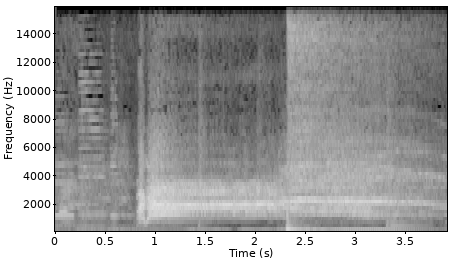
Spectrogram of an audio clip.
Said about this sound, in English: What's the magic of that scream?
